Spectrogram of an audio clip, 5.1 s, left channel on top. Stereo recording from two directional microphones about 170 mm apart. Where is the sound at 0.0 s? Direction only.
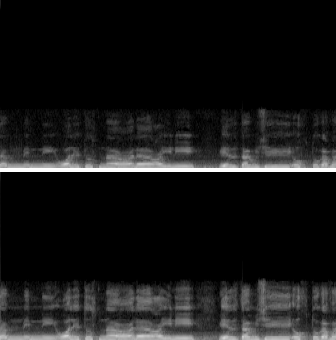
40° right (ahead or behind).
